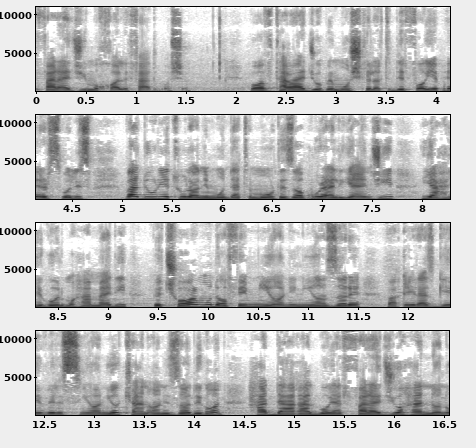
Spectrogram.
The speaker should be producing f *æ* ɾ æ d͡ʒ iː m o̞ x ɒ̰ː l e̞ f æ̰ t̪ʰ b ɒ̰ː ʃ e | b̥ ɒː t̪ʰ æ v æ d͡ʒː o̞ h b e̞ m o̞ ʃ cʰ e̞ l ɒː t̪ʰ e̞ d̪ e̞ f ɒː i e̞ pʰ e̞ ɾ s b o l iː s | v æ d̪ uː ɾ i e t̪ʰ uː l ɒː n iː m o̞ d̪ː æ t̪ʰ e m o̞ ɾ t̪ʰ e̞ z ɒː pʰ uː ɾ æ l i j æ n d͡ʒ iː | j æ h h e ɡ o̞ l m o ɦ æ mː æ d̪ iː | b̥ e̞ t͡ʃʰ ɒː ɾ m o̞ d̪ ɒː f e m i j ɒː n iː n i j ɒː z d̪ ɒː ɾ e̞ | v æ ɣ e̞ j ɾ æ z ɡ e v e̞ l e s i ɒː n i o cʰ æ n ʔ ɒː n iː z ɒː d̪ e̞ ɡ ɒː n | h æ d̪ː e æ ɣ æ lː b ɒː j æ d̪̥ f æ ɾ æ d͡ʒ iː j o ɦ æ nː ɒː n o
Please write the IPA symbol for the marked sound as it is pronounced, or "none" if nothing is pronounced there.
æ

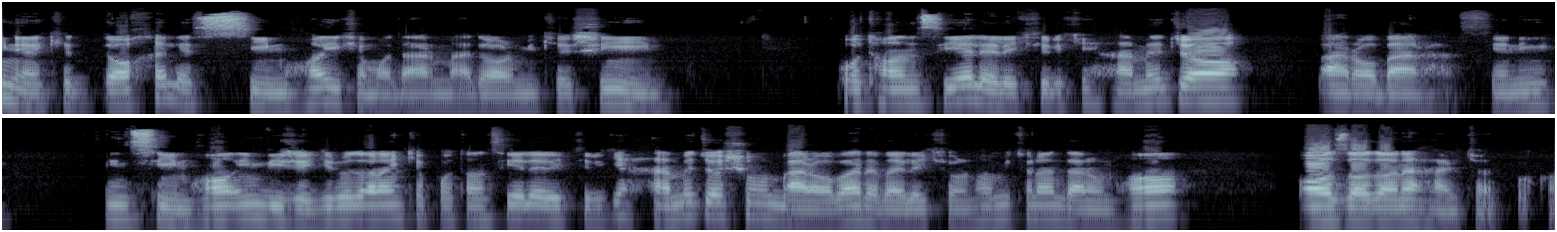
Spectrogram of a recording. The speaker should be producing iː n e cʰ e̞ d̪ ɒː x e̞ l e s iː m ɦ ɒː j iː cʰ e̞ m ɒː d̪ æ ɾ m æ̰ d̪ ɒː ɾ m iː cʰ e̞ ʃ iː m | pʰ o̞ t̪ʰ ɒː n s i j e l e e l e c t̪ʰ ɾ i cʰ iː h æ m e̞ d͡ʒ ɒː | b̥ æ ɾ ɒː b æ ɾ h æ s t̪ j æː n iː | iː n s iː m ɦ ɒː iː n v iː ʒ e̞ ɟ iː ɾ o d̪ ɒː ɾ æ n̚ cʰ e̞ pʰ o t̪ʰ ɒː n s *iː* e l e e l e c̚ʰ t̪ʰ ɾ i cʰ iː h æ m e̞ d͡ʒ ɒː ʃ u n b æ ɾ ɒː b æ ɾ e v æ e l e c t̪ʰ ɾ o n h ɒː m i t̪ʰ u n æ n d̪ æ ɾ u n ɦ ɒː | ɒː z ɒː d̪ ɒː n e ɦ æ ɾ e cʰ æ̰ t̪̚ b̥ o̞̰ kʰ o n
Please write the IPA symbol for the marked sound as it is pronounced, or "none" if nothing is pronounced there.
i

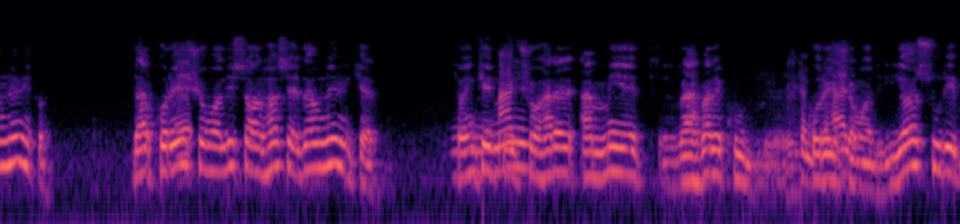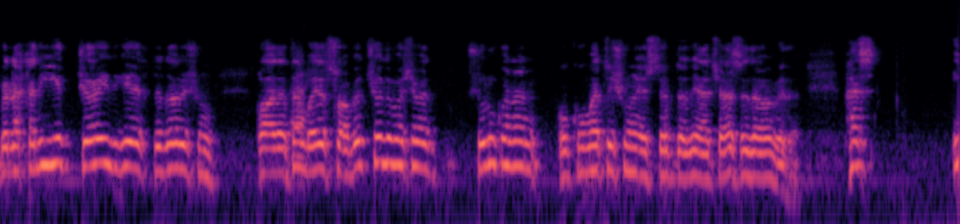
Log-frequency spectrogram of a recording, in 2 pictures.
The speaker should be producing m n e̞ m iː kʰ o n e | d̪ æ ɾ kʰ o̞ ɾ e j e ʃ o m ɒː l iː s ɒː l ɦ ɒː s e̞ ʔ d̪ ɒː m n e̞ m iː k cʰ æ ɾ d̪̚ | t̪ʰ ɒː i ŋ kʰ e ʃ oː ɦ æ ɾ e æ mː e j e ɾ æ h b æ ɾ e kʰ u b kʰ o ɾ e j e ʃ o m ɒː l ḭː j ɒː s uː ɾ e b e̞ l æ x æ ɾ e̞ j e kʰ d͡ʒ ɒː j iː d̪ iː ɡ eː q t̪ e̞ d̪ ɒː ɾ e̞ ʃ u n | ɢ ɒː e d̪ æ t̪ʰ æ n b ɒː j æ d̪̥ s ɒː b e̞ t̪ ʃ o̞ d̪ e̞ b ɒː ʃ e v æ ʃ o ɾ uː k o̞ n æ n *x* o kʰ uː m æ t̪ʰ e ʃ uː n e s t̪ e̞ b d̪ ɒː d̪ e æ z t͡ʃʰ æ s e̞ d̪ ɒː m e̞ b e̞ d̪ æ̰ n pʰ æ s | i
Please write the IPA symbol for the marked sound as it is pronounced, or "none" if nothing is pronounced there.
h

